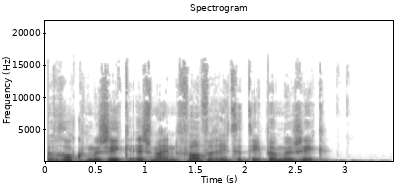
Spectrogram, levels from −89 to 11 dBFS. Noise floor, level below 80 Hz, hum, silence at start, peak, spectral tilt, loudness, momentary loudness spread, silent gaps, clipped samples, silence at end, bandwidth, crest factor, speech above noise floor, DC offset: -43 dBFS; -32 dBFS; none; 0.05 s; -4 dBFS; -7 dB/octave; -22 LUFS; 7 LU; none; under 0.1%; 0.3 s; 15.5 kHz; 18 dB; 22 dB; under 0.1%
